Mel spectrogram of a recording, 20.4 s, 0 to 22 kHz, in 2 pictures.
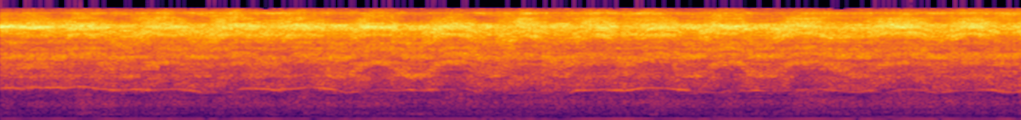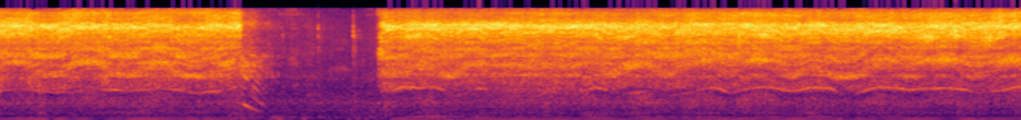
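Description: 8-inch orbital sander running under load, sanding down fibreglass body filler on sheet steel, its whine wavering as the pressure changes. About 13 seconds in it is switched off and winds down, then starts again a second or so later and winds down again at the very end.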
